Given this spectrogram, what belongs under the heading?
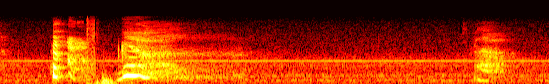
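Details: Sneezing repeatedly all morning from allergies after leaving the window open, trying to stay quiet but unable to hold some sneezes in.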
